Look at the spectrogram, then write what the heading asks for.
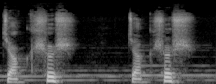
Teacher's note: क का तो बहुत हल्का सा उच्चारण आएगा क्योंकि हलंत है · यह ककार हलंत और मूर्धन्य सकार इन दोनों के मेल से बनता है इन दोनों की संधि करने से बनता है तो क्ष बोलेंगे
